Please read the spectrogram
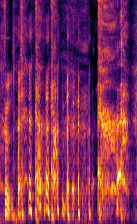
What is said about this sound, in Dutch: Laat me hoesten, man.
